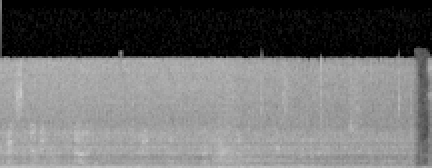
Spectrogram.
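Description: Cabin noise of a jet airliner taxiing after landing, heard from inside: a steady low rumble of the engines and airframe.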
